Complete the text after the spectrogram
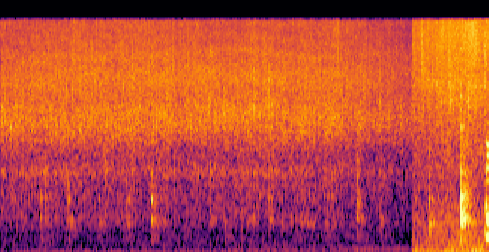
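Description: A wooden spatula stirs and scrapes vegetables in a frying pan.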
